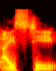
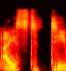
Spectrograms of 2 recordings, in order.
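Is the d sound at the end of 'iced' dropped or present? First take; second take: dropped; present. First: The d sound after 'ice' is dropped. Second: The d sound after 'ice' is clearly pronounced. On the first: This is how the other country says it. "You guys say" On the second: This is how the speaker's own country says it. "We say iced tea with a D"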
